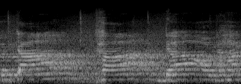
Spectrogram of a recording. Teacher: टा, ठा, डा और ढा का उच्चारण स्थान क्या होगा, मूर्धा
